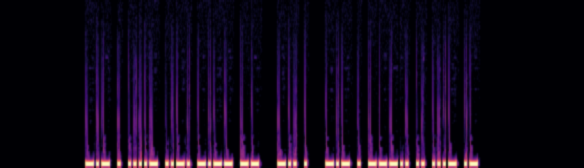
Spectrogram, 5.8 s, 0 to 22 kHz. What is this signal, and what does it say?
Morse code, heard as a keyed tone, about 46 wpm, 700 Hz. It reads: KE4FYM DE KE8IVA
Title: USA Callsign DE Callsign - 6 Characters - 45wpm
